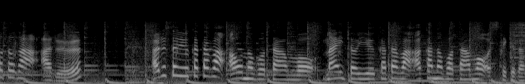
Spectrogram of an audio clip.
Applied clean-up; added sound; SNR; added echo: none; none; none; none.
